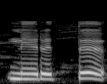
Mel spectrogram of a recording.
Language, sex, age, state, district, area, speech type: Tamil, female, 30-45, Tamil Nadu, Chennai, urban, read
